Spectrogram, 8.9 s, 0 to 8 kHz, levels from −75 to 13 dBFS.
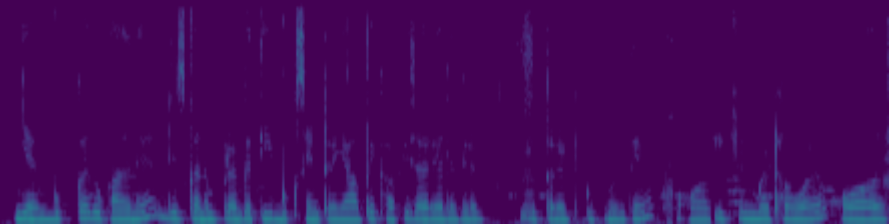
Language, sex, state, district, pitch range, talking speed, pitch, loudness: Hindi, female, Uttar Pradesh, Jyotiba Phule Nagar, 220-230 Hz, 195 wpm, 220 Hz, -43 LUFS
